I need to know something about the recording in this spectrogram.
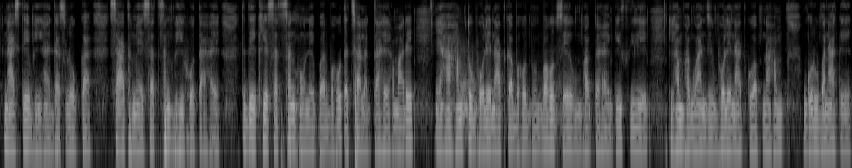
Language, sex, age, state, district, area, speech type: Hindi, female, 60+, Uttar Pradesh, Prayagraj, rural, spontaneous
